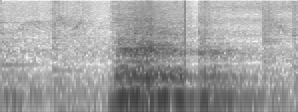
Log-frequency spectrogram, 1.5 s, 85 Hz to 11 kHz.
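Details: A 15-year-old male African lion at Potter Park Zoo's historic Lion House gives a brief, deep, throaty roar over faint background music. He is known for showing off his roar. Filmed April 30, 2022.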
